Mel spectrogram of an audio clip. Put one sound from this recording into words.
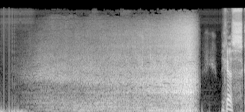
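A magical whooshing hum swells and grows louder, then cuts off.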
